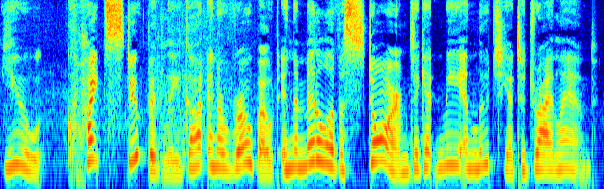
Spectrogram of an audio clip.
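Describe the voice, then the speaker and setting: A woman playing a husky, earnest young heroine. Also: sits high, expressive, moderate pace, fairly bright tone, dry recording. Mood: heartfelt. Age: young adult. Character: tender, earnest young Regency woman, quietly brave. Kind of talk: Regency-era audio drama acting.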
